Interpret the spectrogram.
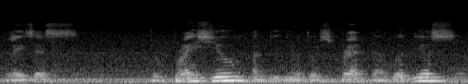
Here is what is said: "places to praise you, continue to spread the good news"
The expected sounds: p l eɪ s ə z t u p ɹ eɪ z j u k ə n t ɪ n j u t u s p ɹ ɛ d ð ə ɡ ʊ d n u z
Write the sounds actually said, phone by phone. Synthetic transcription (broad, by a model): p l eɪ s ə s t u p ɹ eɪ s j u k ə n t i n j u t u s p ɹ ɛ d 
